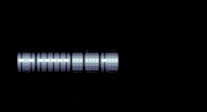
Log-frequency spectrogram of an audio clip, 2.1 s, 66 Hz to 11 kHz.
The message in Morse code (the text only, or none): K0SHB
